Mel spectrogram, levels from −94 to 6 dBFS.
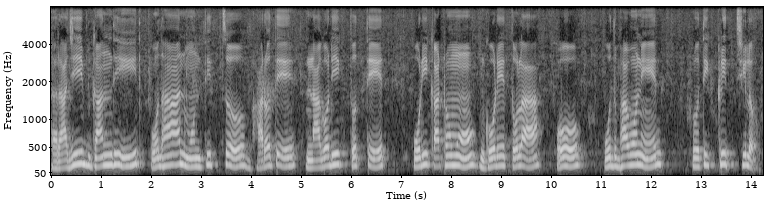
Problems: none marked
